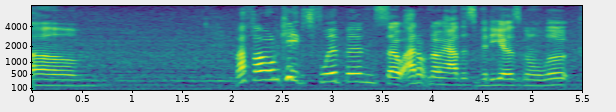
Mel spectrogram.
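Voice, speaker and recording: Over noticeable background noise, a woman with a Southern US accent speaks at a fairly slow pace, her pitch swinging very widely. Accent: Southern US drawl. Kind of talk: casual talk to camera.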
